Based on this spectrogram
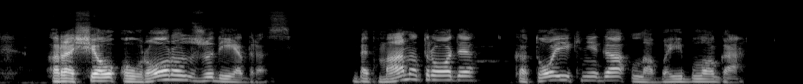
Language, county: Lithuanian, Kaunas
